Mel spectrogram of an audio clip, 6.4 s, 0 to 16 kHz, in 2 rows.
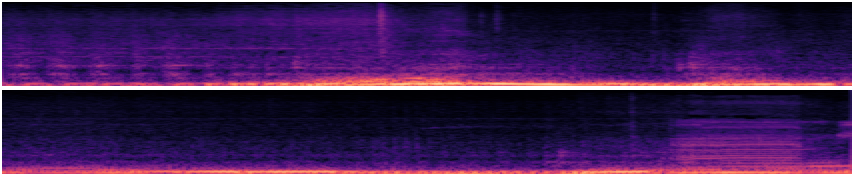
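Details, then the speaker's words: Ford ST170 with GSXR 750 ITBs and ME221 ECU, cranking dwell being remapped, cold: cranks unevenly, catches late with rough flare then settles low; still hard cold starting. "so this is still not ideal it's still not starting as well as I want it to"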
